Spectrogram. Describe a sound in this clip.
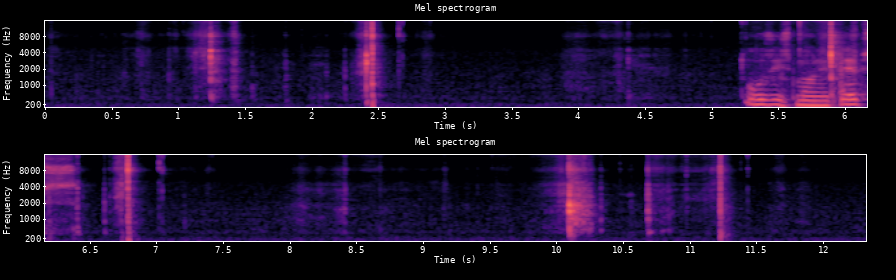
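Playing cards snap and flick as they are shuffled.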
